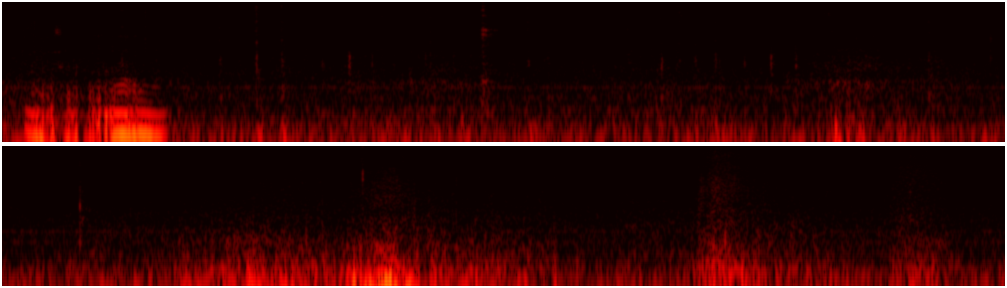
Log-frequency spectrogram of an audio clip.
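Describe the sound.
Faint keyboard typing as a password is entered on a computer keyboard: soft, irregular clicks and taps over a low background hum.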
